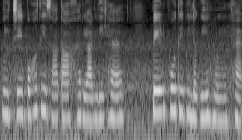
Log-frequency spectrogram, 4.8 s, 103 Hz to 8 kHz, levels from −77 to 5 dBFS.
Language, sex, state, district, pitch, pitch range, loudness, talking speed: Hindi, female, Punjab, Fazilka, 210 Hz, 200-240 Hz, -18 LUFS, 150 wpm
